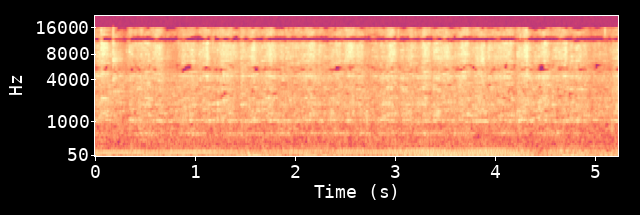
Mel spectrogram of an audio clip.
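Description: Metal whisk stirring thick bacon gravy in a cast iron skillet: a soft, even scraping and swishing over a low steady hum.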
